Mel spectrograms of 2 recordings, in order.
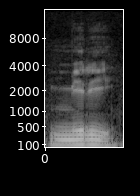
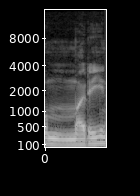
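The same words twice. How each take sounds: First: मेरी said as meri, with a full e; correct pronunciation. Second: मरी said with a short a: mari; wrong pronunciation. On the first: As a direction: say मेरी with a clear e. (सही उच्चारण: मेरी) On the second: (गलत उच्चारण: मरी) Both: Shown as a demonstration. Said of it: "मरी नहीं पढ़ना".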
